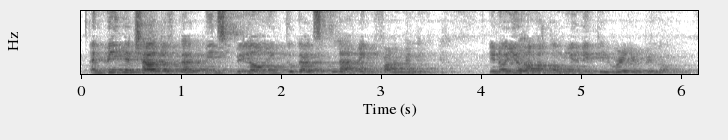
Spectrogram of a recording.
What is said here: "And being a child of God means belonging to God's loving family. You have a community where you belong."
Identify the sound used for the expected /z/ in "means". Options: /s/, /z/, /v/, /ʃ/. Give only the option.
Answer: /s/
